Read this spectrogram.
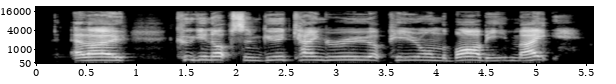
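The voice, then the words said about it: Put-on Australian accent. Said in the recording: “My Australian accent is not meant to offend the Australian people.”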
